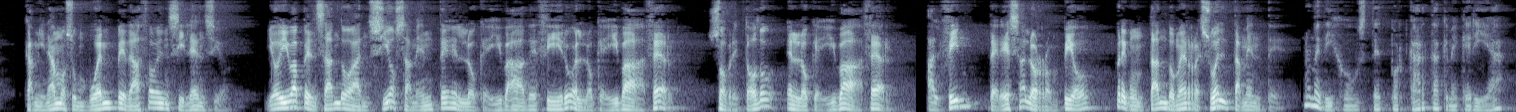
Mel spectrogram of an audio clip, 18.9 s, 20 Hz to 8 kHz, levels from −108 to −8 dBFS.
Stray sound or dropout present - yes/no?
no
